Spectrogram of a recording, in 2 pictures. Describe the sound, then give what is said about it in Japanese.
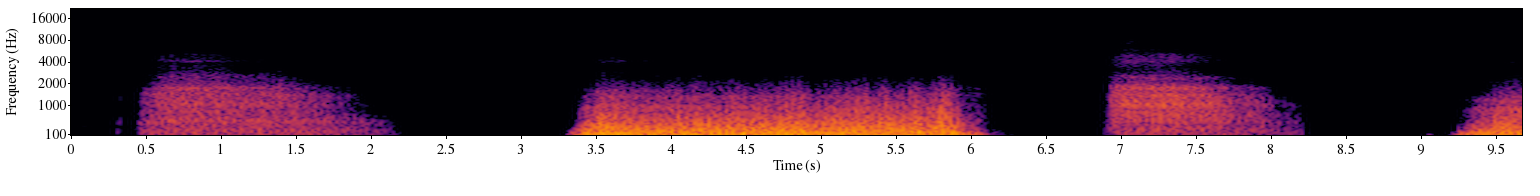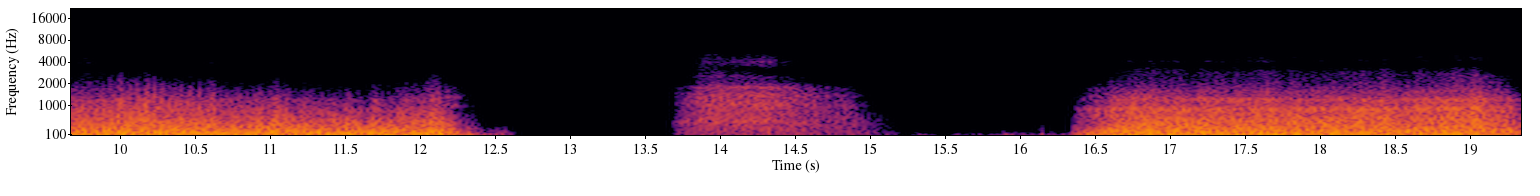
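Warm breath blown right into the ear of a binaural ear microphone, loud: three long, hushed exhales, each preceded by a short, quick inhale, in a slow, steady rhythm with no talking. “例えば、こんな風に、ほかほか吐息をお耳に吹き込んで、リラックスしたまま、勃起していただくのはいかがでしょうか。”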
